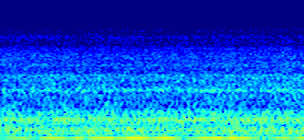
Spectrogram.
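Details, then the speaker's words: Revamped diesel heater with a new ultra-quiet fuel pump: steady, even blower roar with a low hum and none of the usual tick-tick of the pump; running normally. "I cannot hear the pump. Normally you'd hear tick, tick, tick, tick. I can't hear it. I cannot hear it."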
